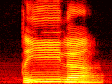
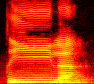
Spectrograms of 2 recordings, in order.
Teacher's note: Qaf sambung dengan ya sukun bacanya qila. Dipanjangkan 2 harakat.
